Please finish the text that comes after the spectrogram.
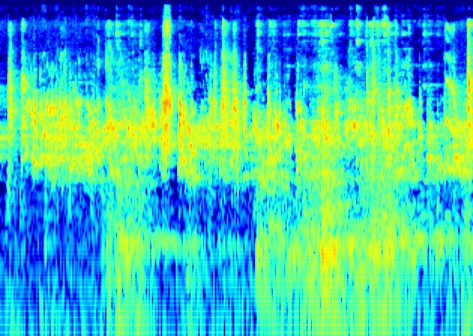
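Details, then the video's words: Budgerigar, called happy, chattering with a dense mix of scratchy squawks, warbles and brief sharp tweets, a steady busy babble throughout. "Happy budgie chirping sound"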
